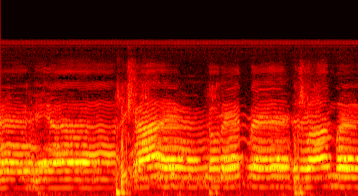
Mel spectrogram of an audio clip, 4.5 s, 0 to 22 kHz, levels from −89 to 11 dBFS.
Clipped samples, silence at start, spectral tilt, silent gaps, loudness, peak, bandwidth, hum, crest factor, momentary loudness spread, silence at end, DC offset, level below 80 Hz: under 0.1%; 0 s; -6 dB/octave; none; -19 LUFS; -4 dBFS; 9.8 kHz; none; 14 dB; 6 LU; 0 s; under 0.1%; -40 dBFS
